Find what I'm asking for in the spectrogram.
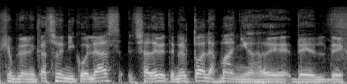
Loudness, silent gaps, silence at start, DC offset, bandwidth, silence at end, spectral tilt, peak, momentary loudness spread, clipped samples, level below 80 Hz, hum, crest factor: -16 LUFS; none; 0 s; under 0.1%; 16 kHz; 0 s; -5.5 dB/octave; -4 dBFS; 2 LU; under 0.1%; -34 dBFS; none; 10 dB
